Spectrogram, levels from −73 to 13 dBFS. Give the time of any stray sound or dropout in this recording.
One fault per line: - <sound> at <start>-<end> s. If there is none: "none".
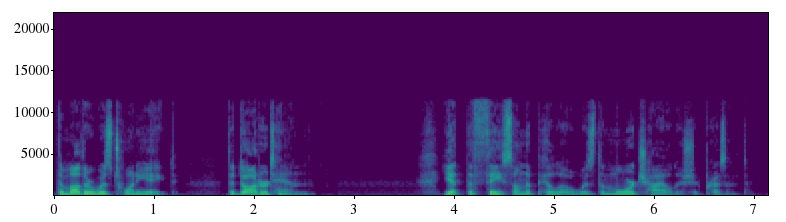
none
